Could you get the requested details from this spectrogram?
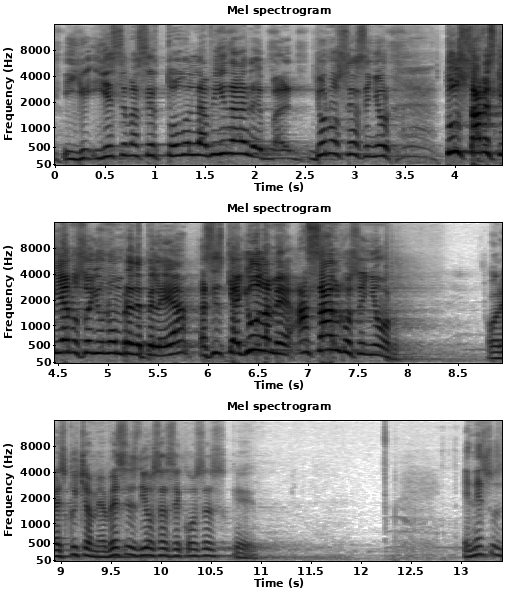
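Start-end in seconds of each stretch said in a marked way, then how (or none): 0.1-7.9 high, loud plea to God; re-enacted desperate appeal, swelling in volume; desperate crying out. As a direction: build to a shouted prayer for help. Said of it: "yo le clamé a Dios".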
